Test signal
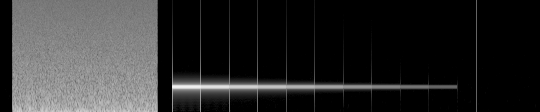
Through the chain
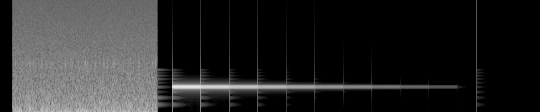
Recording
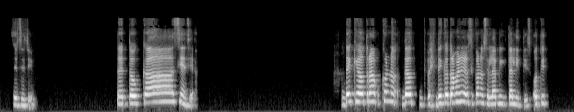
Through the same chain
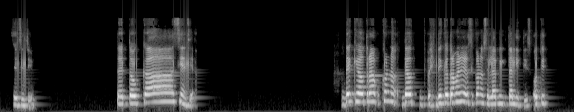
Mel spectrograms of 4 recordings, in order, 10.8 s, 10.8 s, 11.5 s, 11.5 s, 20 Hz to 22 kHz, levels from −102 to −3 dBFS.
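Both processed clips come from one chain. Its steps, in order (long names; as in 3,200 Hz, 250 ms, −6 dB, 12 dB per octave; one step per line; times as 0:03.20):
loose part that buzzes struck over −26 dBFS, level −19 dBFS
hum removal 217.1 Hz, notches 9
level −5.5 dB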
